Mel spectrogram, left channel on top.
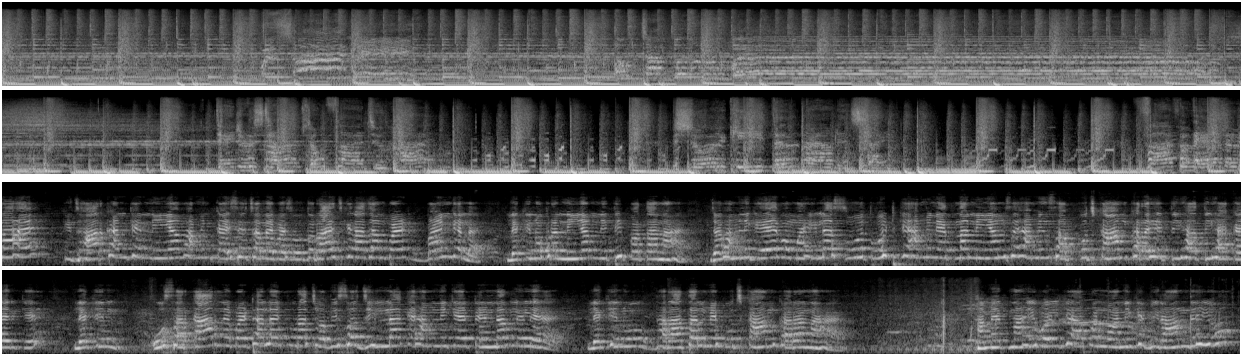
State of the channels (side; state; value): both; different; correlation 0.00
